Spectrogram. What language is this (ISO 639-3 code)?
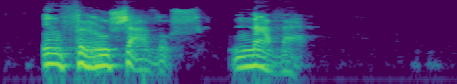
glg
